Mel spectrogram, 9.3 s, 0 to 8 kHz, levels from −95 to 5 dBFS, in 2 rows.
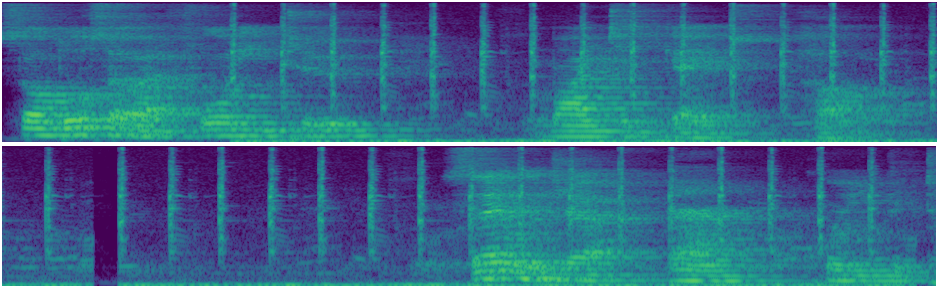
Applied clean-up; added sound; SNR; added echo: none; Tick-tock; 6 dB; reverberation time 1.1 s.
